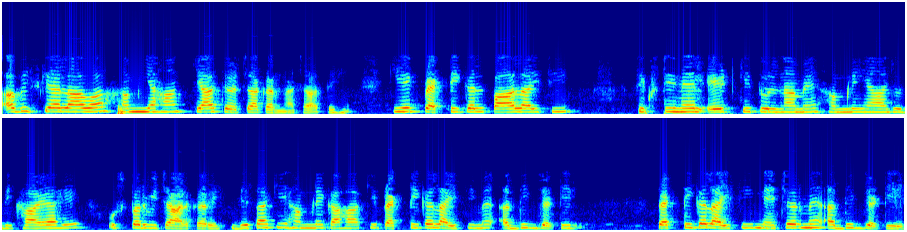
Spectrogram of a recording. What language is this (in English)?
Hindi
